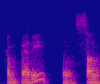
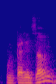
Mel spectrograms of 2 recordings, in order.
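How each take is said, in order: First: The last syllable does not sound like 'jan'. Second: The last syllable sounds like 'jan'. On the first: The speaker calls it right. "कंपैरिजन होता है" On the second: The speaker calls it wrong. "जन नहीं होता है, ध्यान रखना, ये गलत है"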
